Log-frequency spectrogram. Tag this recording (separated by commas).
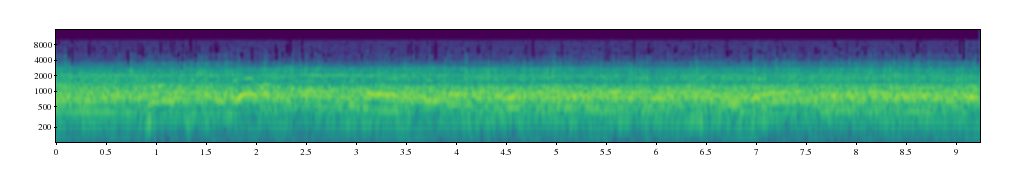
Music, Radio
